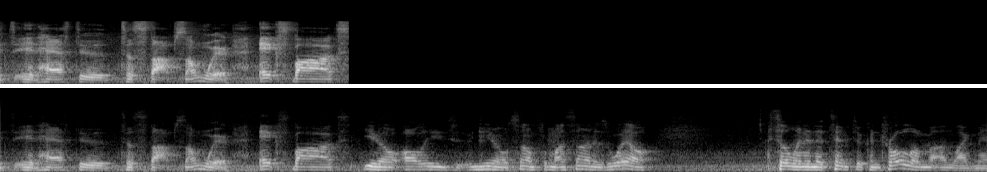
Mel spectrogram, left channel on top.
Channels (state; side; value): drops out; left; at 3.5 s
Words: has to stop somewhere. Xbox, you know, all these, you know, some for my son as well. So in an attempt to control them, I'm like,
